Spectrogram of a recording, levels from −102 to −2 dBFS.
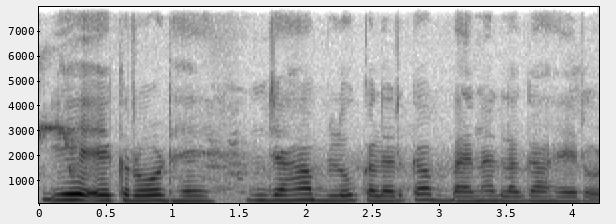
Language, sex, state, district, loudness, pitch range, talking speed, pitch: Hindi, female, Uttar Pradesh, Lucknow, -18 LUFS, 195-220 Hz, 185 wpm, 205 Hz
